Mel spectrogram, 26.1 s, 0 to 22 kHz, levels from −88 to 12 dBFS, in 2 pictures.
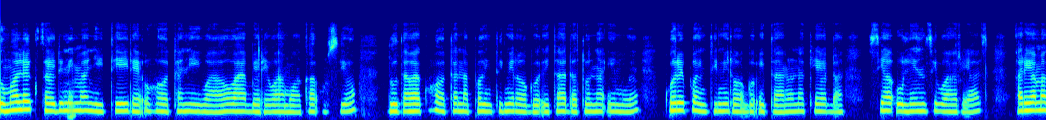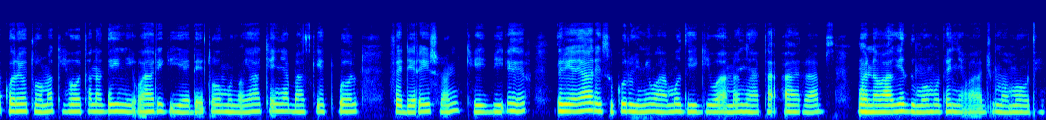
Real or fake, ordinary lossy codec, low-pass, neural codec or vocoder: fake; none; none; codec, 24 kHz, 3 kbps, HILCodec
